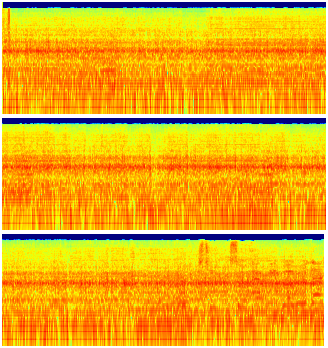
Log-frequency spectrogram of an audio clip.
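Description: Supermoto motorcycle engine running at a steady cruising speed, heard from on the bike with wind noise over the microphone.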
